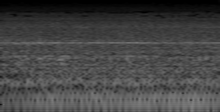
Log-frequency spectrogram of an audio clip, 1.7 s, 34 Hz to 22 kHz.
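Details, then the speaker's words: 4th-gen Camaro after misfire fix (broken spark plug) and coolant refill: steady, even low rumble at idle, smooth under a little throttle, no stumbles or skips; engine running smoothly. "Idol's fine Idol's good it's a give her a little juice and see what happens nothing she sounds so smooth"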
